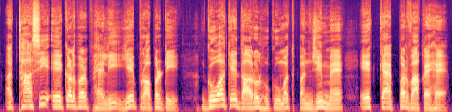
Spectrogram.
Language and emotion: Urdu, neutral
